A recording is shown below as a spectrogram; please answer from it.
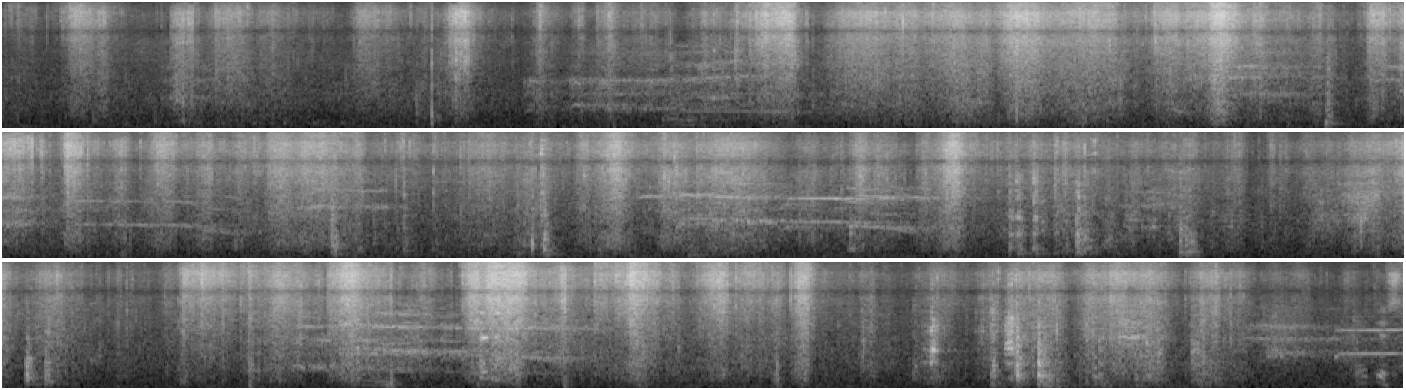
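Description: Wooden pallets and boards being handled and shifted, giving repeated irregular knocks and clatter of wood on wood.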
